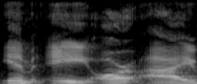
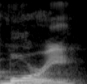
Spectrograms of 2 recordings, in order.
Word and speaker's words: Mari: M-A-R-I. Mari. Not Mori, where they go for DNA tests, but Mari. Which actually, that might be how it's pronounced.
